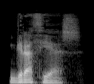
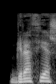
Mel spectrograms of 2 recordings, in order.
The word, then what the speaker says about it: gracias: Pronunciación, un detalle, gracias suena con S suave al final.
